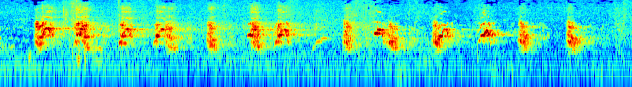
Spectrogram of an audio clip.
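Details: Red merle female Australian Shepherd puppy at an Oklahoma breeder yipping in a rapid, uneven series of about a dozen high, squeaky barks, roughly two per second, each short and bright, over a steady low hum.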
